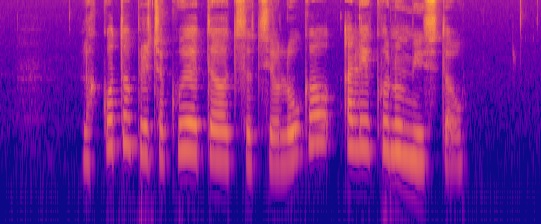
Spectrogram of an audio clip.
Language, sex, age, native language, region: Slovenian, female, 18-29, Slovenian, Gorenjska region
